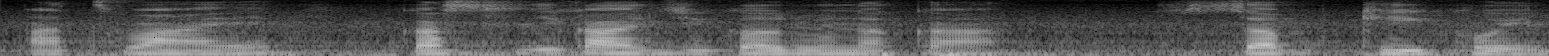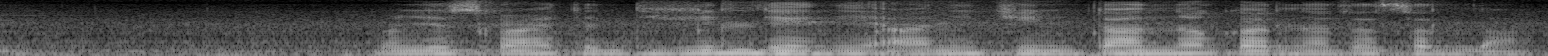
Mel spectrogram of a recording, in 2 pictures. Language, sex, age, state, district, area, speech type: Marathi, male, 18-30, Maharashtra, Ratnagiri, urban, spontaneous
